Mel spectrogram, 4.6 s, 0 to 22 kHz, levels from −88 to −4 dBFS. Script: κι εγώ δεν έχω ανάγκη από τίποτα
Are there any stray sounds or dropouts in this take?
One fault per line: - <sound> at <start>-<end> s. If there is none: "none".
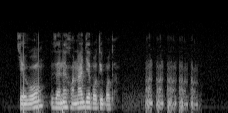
- laugh at 2.9-4.0 s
